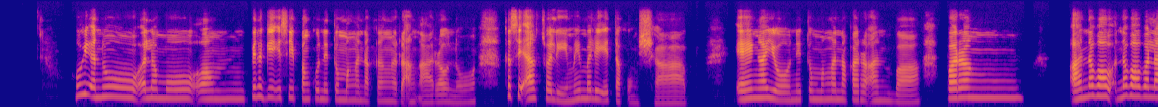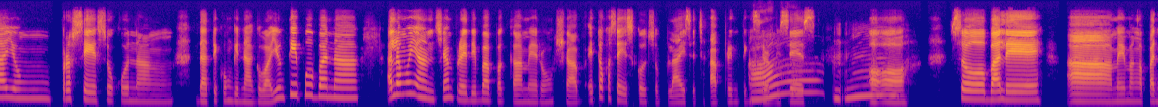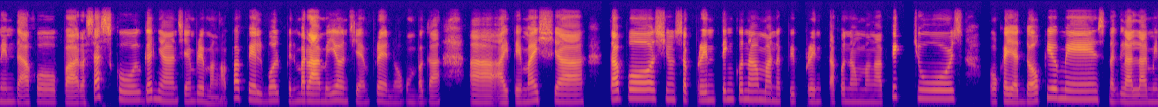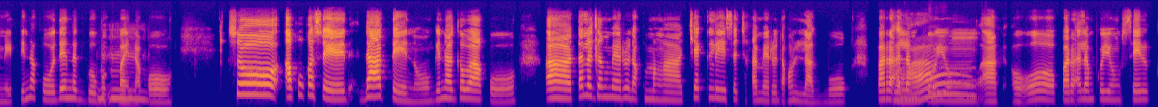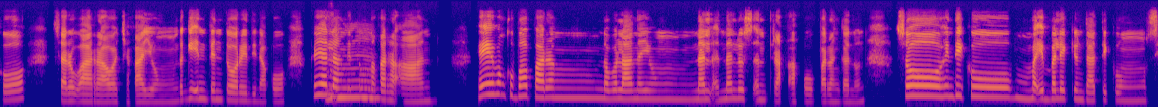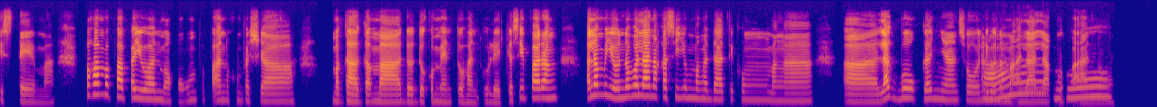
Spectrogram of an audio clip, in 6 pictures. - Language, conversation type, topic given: Filipino, advice, Paano ako makakapagmuni-muni at makakagamit ng naidokumento kong proseso?
- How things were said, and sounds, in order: other background noise; tapping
